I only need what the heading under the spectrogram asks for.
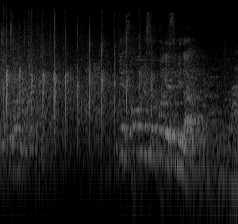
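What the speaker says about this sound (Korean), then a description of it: "박수하겠습니다" Wedding guests clap steadily, with sharp individual claps standing out, while voices murmur and rise in the background toward the end.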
